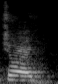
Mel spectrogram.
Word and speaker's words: Fjord: It's FJORD. It's like Mjolnir, but okay. He thought of Jord, the first dragon Glorious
